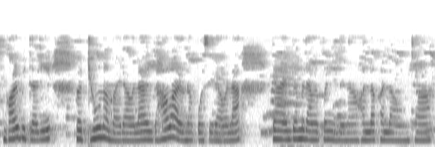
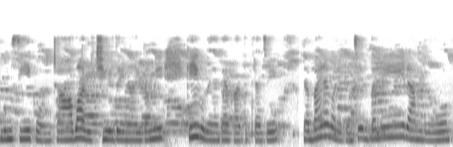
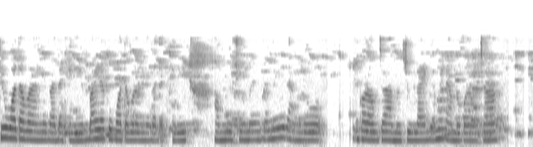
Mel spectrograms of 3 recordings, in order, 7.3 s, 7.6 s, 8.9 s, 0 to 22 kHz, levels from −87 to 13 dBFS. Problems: continuous background conversations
